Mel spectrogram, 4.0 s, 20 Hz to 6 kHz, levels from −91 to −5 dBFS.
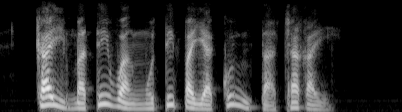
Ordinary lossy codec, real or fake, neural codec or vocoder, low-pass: Opus, 24 kbps; real; none; 5.4 kHz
